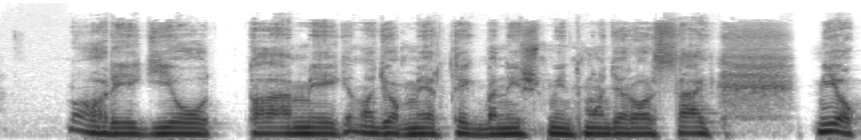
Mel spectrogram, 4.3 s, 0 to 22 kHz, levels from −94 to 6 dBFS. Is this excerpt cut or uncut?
uncut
